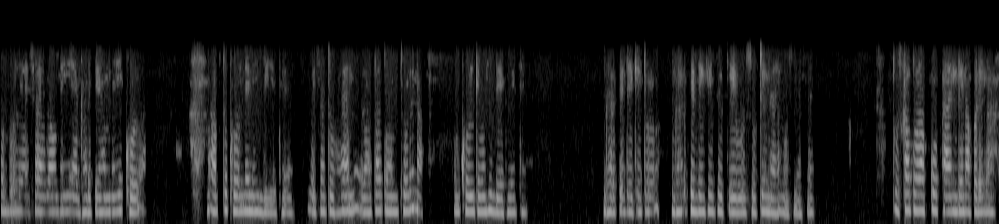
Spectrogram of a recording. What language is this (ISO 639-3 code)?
urd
